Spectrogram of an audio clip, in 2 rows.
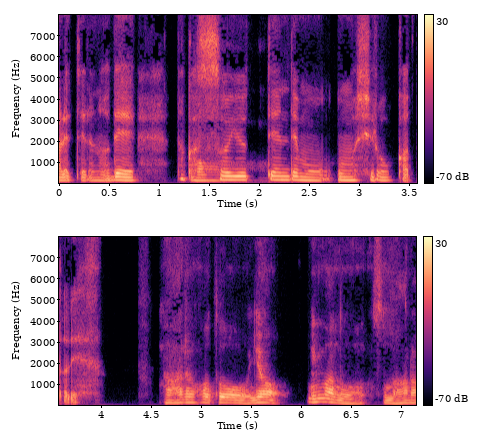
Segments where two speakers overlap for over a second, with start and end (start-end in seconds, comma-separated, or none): none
